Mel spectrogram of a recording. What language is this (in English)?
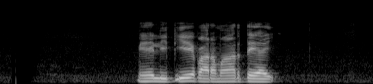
Sinhala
